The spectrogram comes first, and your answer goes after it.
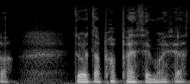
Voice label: "popeth", Welsh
